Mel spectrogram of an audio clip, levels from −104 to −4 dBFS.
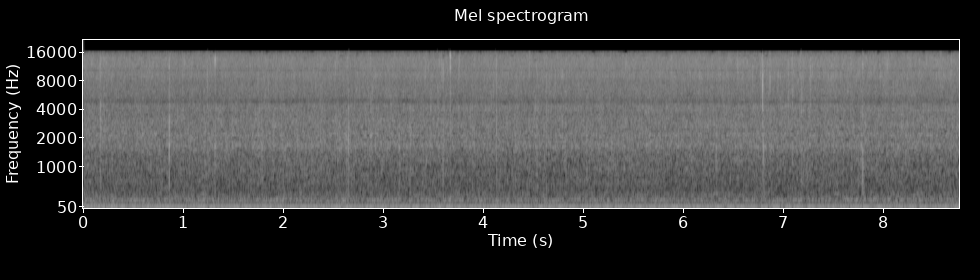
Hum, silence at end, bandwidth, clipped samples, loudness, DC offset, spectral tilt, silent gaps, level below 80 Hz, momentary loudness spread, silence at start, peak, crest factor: none; 0 s; 16 kHz; under 0.1%; -32 LUFS; under 0.1%; 0.5 dB/octave; none; -52 dBFS; 2 LU; 0 s; -4 dBFS; 30 dB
